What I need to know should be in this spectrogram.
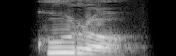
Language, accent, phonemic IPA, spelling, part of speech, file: Swahili, Kenya, /ˈku.ɾɔ/, kuro, noun, Sw-ke-kuro.flac
- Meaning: waterbuck (species of antelope)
